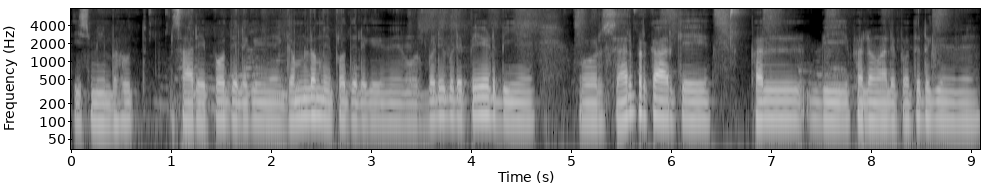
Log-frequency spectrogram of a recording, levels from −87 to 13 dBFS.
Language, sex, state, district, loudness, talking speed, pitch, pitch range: Hindi, male, Rajasthan, Bikaner, -20 LUFS, 205 wpm, 105 Hz, 105-110 Hz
